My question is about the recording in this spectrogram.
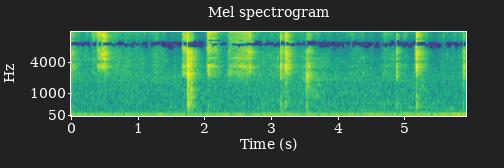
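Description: Grated zucchini and chopped herbs being mixed by hand in a mixing bowl: a soft rustle of the mixture with scattered clicks and knocks against the bowl, the sharpest about two seconds in. A steady low hum runs underneath.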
